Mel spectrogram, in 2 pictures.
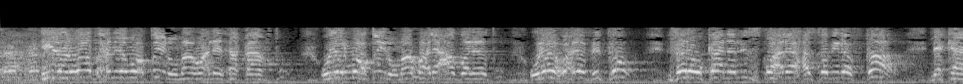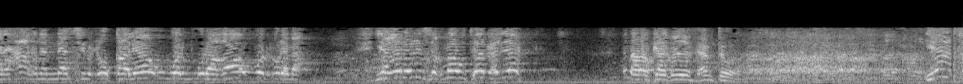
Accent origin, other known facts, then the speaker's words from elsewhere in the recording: Mauritania; احنا موريتاني نقولوا هذا حصل من عرقة ناظري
